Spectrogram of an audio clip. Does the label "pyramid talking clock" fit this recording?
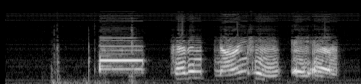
Yes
